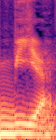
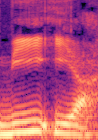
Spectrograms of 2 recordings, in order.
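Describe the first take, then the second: First: "বিয়া" run together as one word, biya; joined sound. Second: "বি ইয়া" said as two separate parts, bi, then iya; separate syllables. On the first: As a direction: blend bi and iya into "বিয়া". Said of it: "এটা ঠিক আছে". ("বিয়া" একসাথে যুক্ত করে উচ্চারণ) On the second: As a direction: keep "বি" and "ইয়া" apart. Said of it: "উচ্চারণটা একটু দেখাই". ("বি ইয়া" আলাদা আলাদা করে উচ্চারণ) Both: Shown as a demonstration.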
